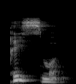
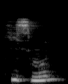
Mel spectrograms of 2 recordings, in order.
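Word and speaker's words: قسم: On dit en arabe qismun. Alors faites attention, je dis bien qismun, je ne dis pas kismun, je dis qismun. Donc il y a une petite subtilité en termes de prononciation.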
